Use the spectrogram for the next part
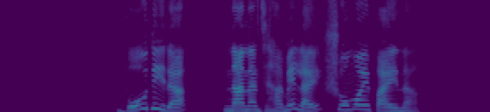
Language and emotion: Bengali, neutral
